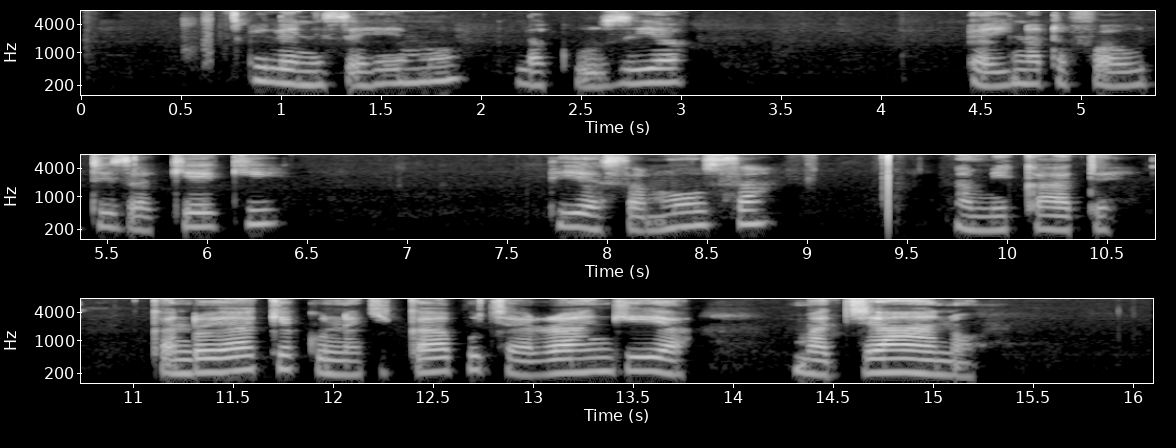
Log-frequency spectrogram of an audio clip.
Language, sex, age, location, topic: Swahili, female, 25-35, Nairobi, finance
